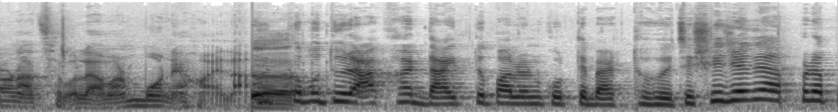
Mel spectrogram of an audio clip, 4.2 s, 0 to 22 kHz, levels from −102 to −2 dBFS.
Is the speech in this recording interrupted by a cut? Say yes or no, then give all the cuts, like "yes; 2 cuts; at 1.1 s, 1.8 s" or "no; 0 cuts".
yes; 1 cut; at 1.2 s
